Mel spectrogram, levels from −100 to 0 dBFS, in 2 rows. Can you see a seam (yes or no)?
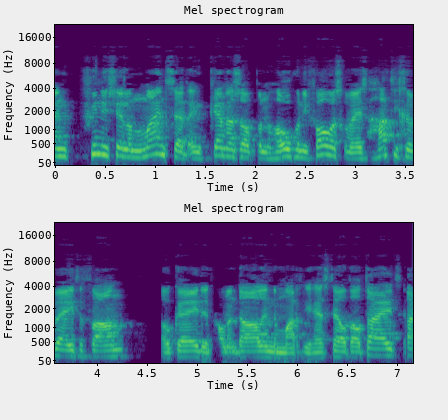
no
